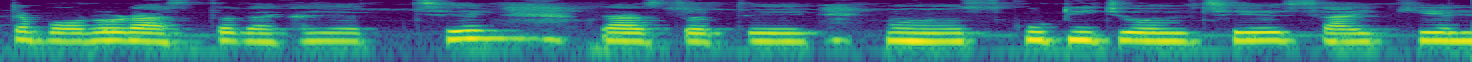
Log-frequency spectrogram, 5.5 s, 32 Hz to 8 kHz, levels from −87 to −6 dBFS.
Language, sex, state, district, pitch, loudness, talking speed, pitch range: Bengali, female, Odisha, Khordha, 215 Hz, -17 LUFS, 110 wpm, 210-225 Hz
